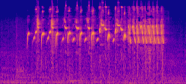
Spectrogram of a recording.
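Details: European goldfinch song for training young birds: nearly three seconds of fast, varied twittering notes rising into a dense buzzy trill at the end.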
